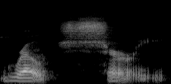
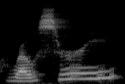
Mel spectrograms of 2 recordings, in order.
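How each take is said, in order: First: The middle consonant is an sh sound. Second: The middle consonant is an s sound. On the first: This is the North American way of saying it. "we say it as sh" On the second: This is the British way of saying it. "British people would say grocery"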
